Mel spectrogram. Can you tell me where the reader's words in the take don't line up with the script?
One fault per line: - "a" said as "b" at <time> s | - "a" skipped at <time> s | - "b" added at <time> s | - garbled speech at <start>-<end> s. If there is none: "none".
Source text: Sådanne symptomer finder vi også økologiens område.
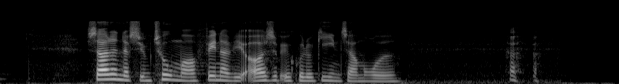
none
